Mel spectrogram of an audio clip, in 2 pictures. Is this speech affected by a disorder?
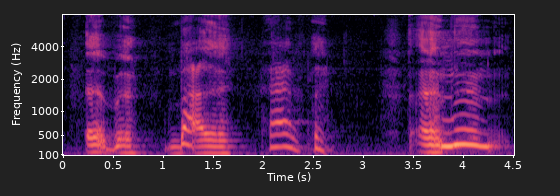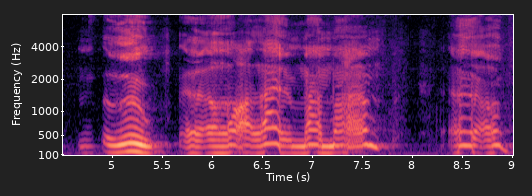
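Yes: cerebral palsy; speech a little unclear.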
